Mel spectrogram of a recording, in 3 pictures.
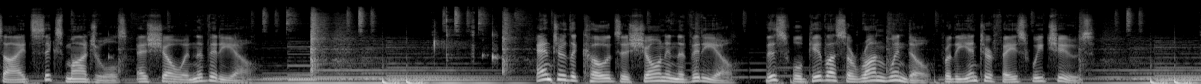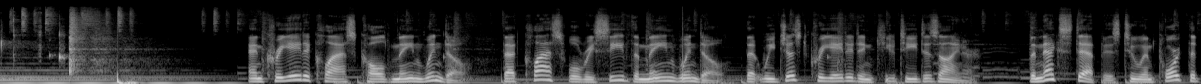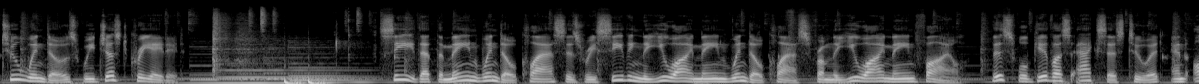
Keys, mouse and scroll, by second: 0.2 ctrl+v, 1.0-2.7 drag, 2.7 Return, 2.8 Up, 2.8-4.3 typing, 4.2 click, 4.7 Return, 6.5 click, 6.8 Return, 7.3 ctrl+v, 8.4-12.3 drag, 12.1-13.9 typing, 13.1 click, 13.4 Left, 13.6 Return, 13.8 Right, 14.5 click, 14.9 ctrl+v, 16.0 click, 16.6 Return, 17.6 s, 17.9 l, 19.6-27.6 typing, 20.6 Down, 20.9 Return, 21.4 click, 21.5 Return, 27.3-36.0 drag.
